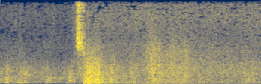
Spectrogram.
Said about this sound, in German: aber das Geräusch ist so schön in diesen Zeiten, in der Regen dringend gebraucht wird.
